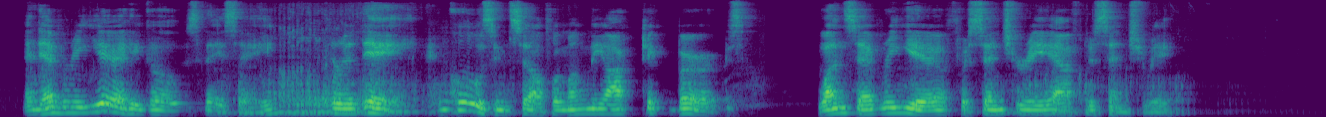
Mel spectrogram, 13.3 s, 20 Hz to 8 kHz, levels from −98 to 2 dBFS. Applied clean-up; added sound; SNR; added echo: neural mask model DeepFilterNet 3.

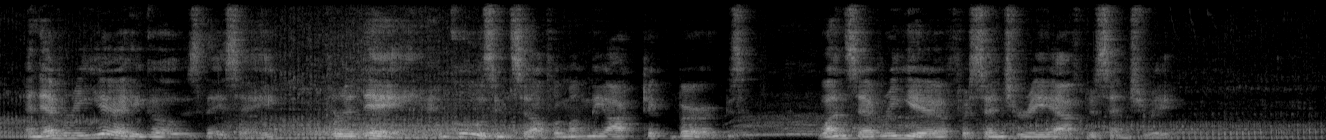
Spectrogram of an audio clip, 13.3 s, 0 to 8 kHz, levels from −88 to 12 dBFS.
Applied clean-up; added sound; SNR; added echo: none; Growling; 12 dB; reverberation time 0.4 s.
